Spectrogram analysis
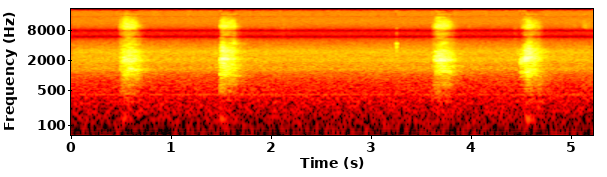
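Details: Dog with a 2-day cough that starts after sleeping and is fine afterward, nothing felt stuck in the mouth, owner wonders about an itchy throat: four short harsh separate expulsive bursts fitting a dry cough, recorded before a walk.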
